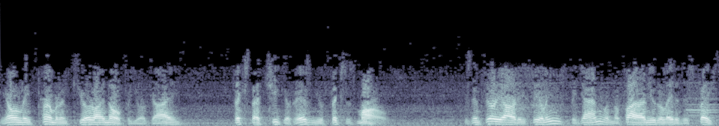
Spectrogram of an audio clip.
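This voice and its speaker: An actor playing a tough, wry but good-hearted private detective in old-time radio style, with a hardboiled, wisecracking manner. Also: male voice, medium pitch, animated, normal speed, husky. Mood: brisk, wry. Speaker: lead actor and narrator. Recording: muffled old radio recording, music behind.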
